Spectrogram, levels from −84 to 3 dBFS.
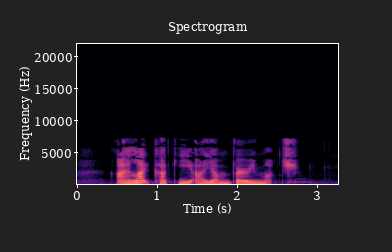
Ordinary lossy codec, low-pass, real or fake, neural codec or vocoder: MP3, 32 kbps; 7.2 kHz; real; none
